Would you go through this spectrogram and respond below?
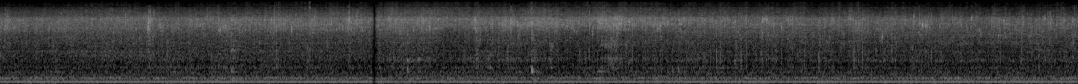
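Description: Lobster pieces sizzle steadily in a hot frying pan, turned over onto the shell side, with a continuous broadband frying hiss and a low steady hum underneath.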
